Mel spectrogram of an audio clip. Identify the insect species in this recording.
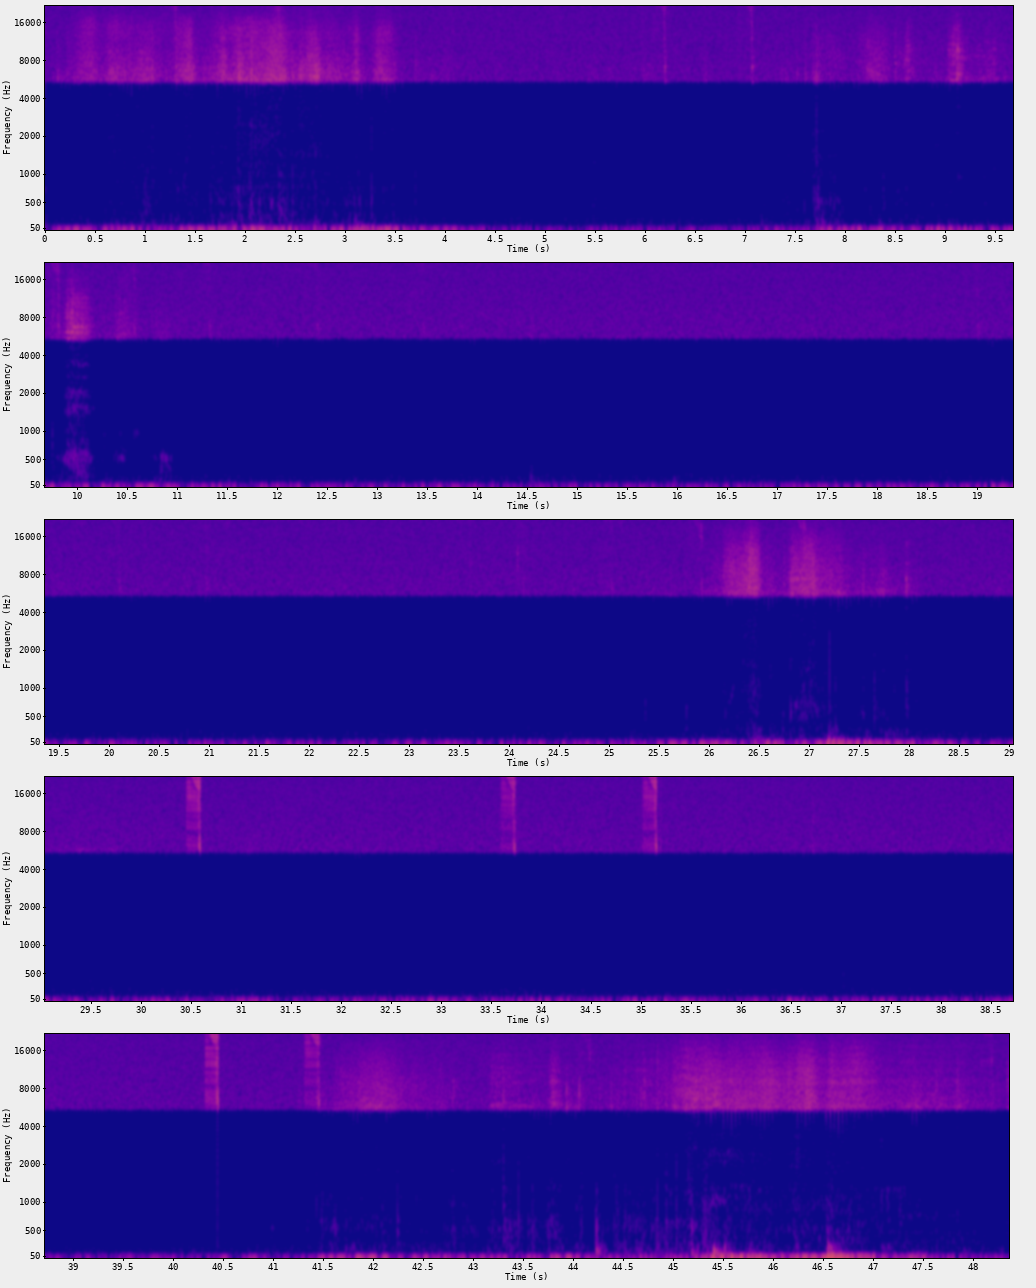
Poecilimon elegans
